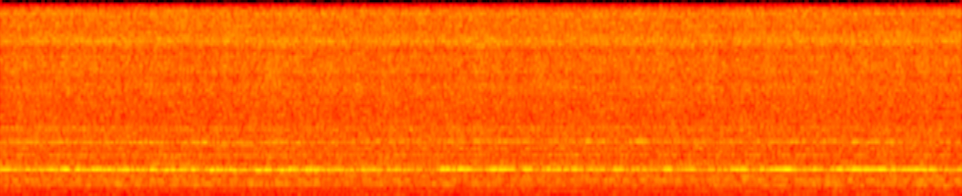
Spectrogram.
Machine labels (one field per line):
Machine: fan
